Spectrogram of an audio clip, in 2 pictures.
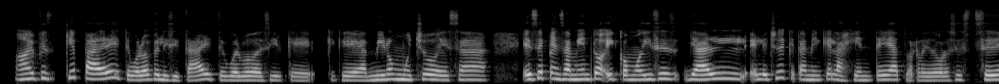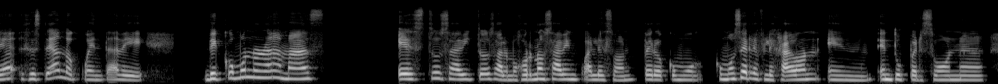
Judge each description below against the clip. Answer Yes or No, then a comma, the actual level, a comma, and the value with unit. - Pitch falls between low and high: No, high, 225 Hz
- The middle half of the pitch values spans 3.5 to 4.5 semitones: No, average, 3.0 semitones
